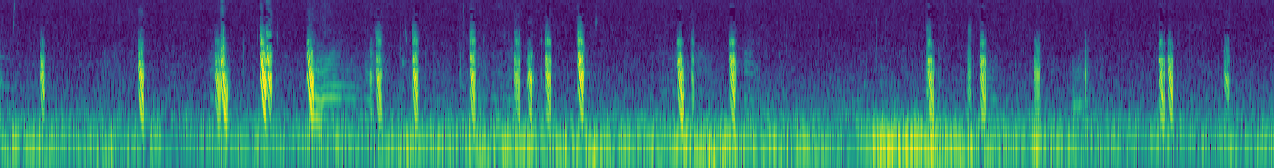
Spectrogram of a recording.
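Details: Young spectacled caiman making contact calls up close, a long run of clipped, descending chirps repeated irregularly, roughly one to three per second, with a fly buzzing briefly and soft wind behind.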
